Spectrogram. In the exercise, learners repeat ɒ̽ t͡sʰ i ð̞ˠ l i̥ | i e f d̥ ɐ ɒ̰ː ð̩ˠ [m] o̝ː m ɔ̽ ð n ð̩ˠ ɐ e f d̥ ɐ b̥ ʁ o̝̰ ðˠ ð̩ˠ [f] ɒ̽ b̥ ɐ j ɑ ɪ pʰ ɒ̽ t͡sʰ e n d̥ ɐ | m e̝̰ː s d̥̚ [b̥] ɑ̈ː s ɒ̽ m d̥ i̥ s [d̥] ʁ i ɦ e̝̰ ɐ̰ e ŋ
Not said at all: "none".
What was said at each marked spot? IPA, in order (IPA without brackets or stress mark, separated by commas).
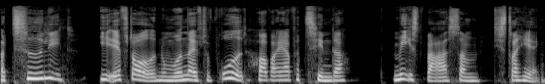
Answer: n, h, b̥, d̥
